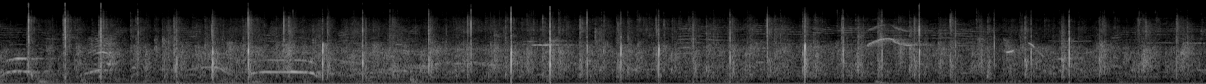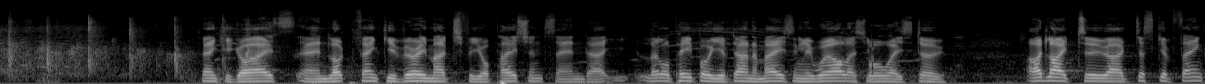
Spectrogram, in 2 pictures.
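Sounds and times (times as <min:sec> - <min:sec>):
room full of people applauding: 0:00.0 - 0:14.8
scattered voices and cheers: 0:00.0 - 0:15.0
speech: 0:14.1 - 0:21.7, 0:22.3 - 0:24.1.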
